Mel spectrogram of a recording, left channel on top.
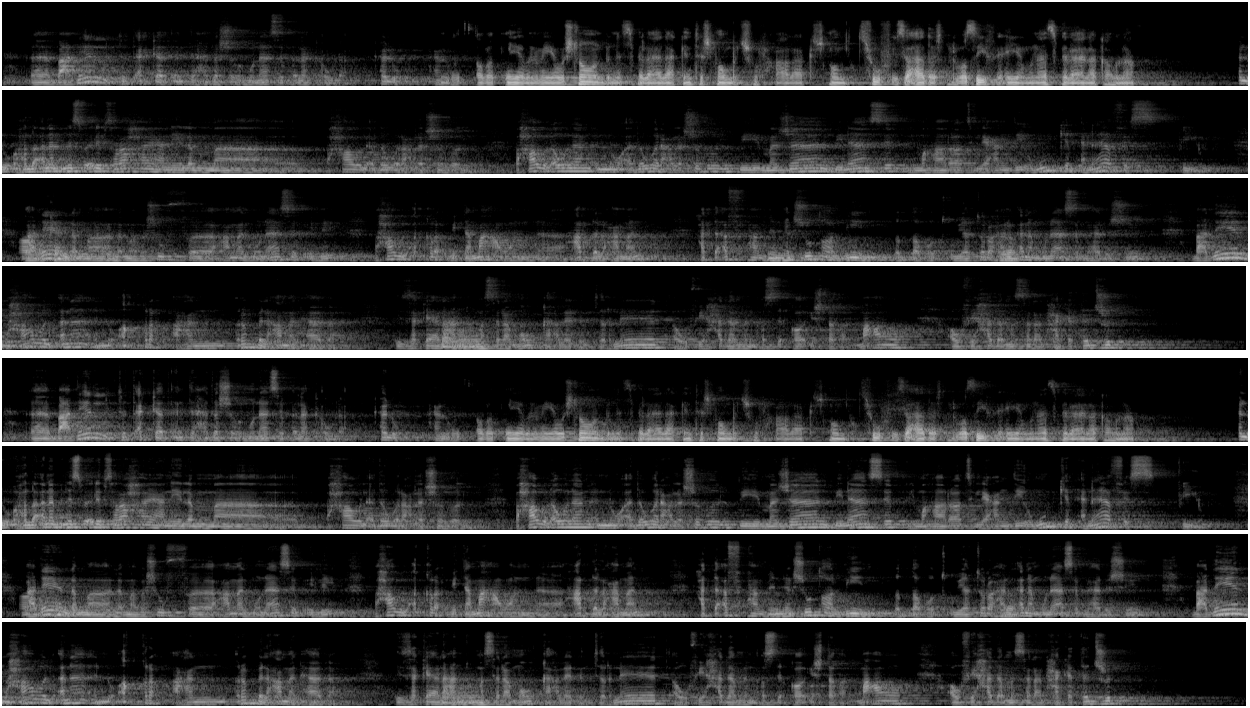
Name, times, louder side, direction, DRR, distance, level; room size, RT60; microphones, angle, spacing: voice 1, 0.0-3.4 3.8-4.5 8.5-8.6 12.4-24.5 24.8-40.7 41.0-48.5, right 1 dB, 40° right, 6 dB, 1.4 m, -32 dB
voice 2, 4.4-11.3 25.1-25.6 26.0-26.1 32.6-32.8 34.9-35.1 41.8-42.2 47.9-48.0, left 3 dB, 65° left, 14 dB, 0.6 m, -25 dB
24.5 x 15.5 x 7.9 m, 2.4 s
head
